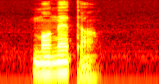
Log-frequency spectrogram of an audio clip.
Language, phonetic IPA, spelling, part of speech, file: Polish, [mɔ̃ˈnɛta], moneta, noun, Pl-moneta.ogg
